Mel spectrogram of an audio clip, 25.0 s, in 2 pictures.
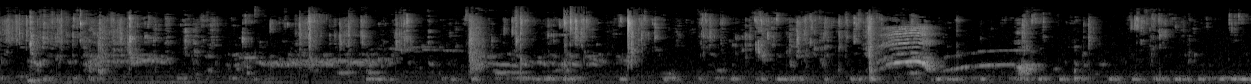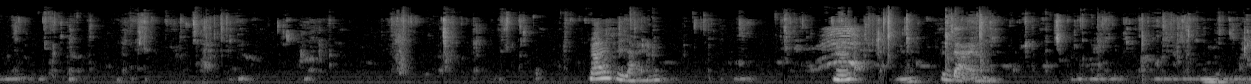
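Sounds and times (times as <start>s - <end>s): wet chewing: 0.0s - 25.0s
mouth clicks and smacks: 9.6s - 18.0s.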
